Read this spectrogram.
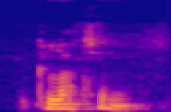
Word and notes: glutton: British English

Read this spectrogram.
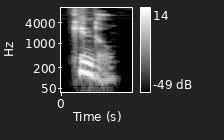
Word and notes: kindle: Australian English

